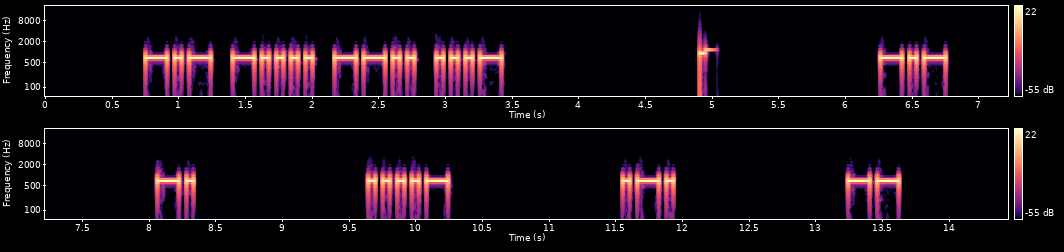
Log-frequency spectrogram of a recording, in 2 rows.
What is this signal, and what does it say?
Morse code, heard as a keyed tone, about 22 wpm, spaced as for 9 wpm, 700 Hz. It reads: K6ZV KN4RM
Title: USA Call Signs - 8x Character Spacing - 22wpm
